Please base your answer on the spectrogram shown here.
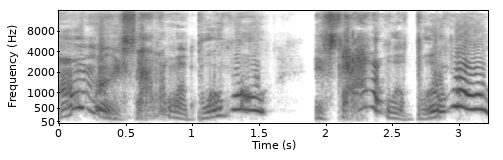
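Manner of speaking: very high cartoon voice, pitch swooping and swinging. Asked for a line, the speaker attempts a Marge Simpson voice. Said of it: "I could probably do Marge".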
